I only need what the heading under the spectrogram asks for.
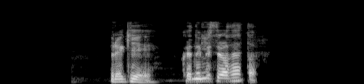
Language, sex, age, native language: Icelandic, male, 30-39, Icelandic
